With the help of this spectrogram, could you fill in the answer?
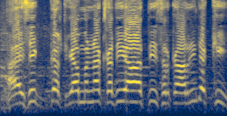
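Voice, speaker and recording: An extremely high-pitched male voice with music in the background. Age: 80s+. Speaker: farmer. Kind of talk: street interview. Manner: animated.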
